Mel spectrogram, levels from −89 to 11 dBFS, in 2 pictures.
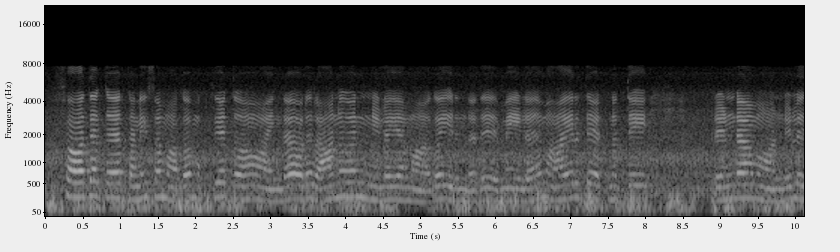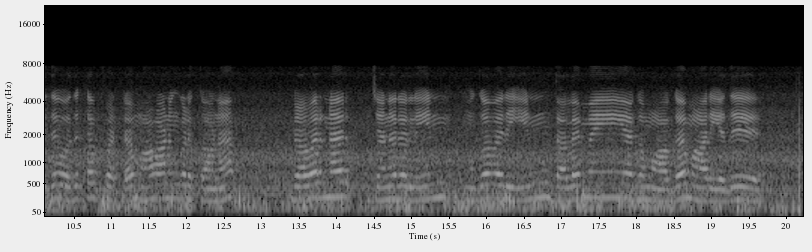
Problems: constant background noise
